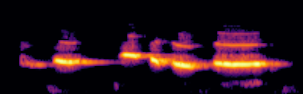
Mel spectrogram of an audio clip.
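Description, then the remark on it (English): A person imitates robotic beeps and whistles with four quick, warbling tones that rise and dip, clear, with short gaps between them and no talking. “But he does it in Boobo language, which is beeps and whistles.”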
